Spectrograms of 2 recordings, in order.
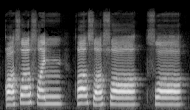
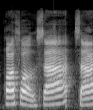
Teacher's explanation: کیونکہ صاد موٹا ہے تو اس کا الف بھی موٹا ہی رہے گا، اس کا اینڈ بھی موٹا ہی رہے گا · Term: صا پورا موٹا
